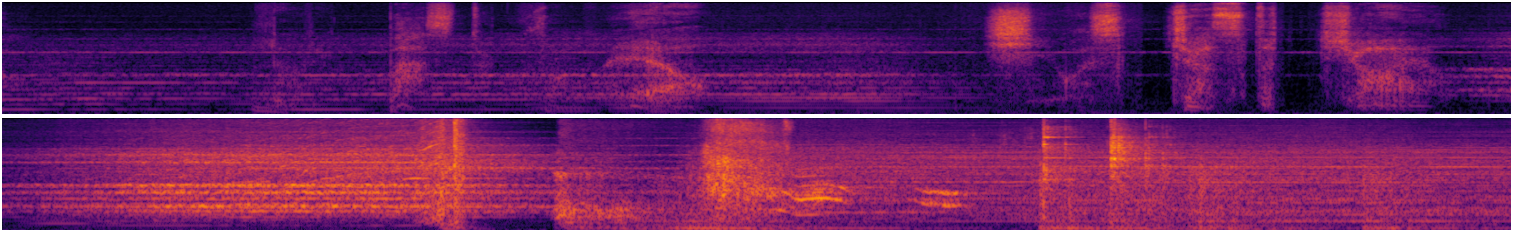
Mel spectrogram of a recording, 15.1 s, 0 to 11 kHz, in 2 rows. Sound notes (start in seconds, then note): 10.9 growling; 12.2 Jonathan thudding to floor; 12.7 ax clattering; 14.8 intense suspenseful music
